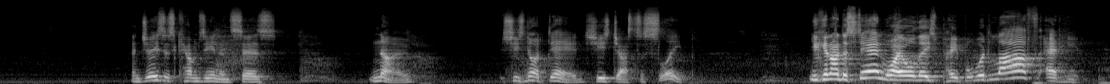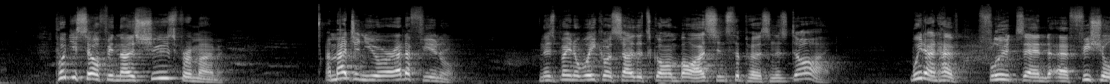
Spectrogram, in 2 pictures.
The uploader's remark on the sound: This sermon was preached on 17th September at all of Helensburgh and Stanwell Park Anglican Church.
